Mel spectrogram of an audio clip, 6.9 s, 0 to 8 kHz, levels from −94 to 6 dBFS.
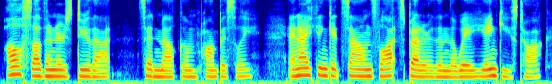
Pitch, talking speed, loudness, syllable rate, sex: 190 Hz, 165 wpm, -18 LUFS, 4.3 syllables/s, female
